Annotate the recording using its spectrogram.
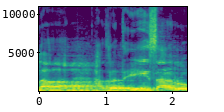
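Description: A man's voice chanting sermon phrases in long, melodic sung lines with a wavering pitch, over a steady low hum.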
